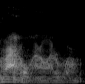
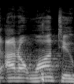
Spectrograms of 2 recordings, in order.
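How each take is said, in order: First: Much lower, much softer sulky grumble; grandpa's mumble. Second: Said in the usual way. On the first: Retold or imitated. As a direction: mutter it to yourself reluctantly. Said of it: "Grandpa would mumble". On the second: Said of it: "the parrot learned".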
